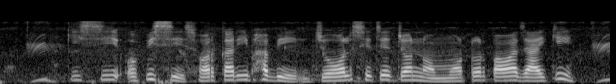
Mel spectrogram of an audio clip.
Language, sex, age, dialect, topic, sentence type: Bengali, female, 18-24, Rajbangshi, agriculture, question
